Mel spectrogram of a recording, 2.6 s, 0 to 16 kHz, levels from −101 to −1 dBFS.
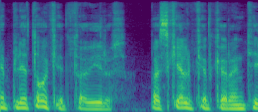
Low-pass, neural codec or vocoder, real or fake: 14.4 kHz; none; real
